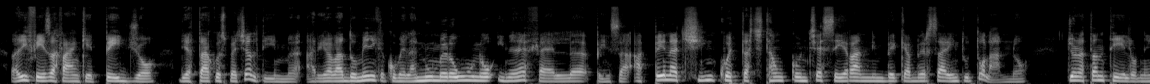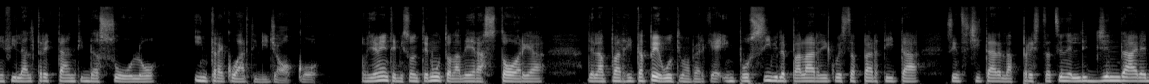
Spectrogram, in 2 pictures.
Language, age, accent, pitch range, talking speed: Italian, 20-39, native, 145-170 Hz, 165 wpm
